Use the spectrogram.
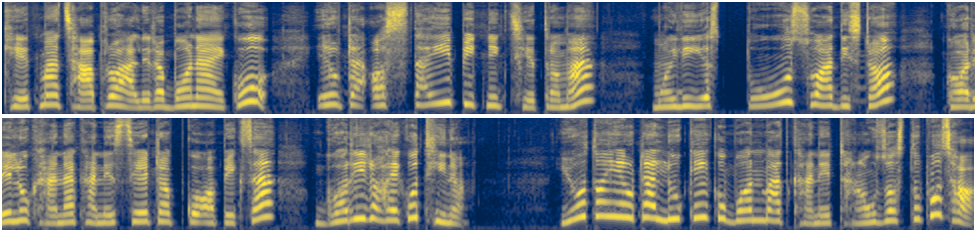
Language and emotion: Nepali, surprised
